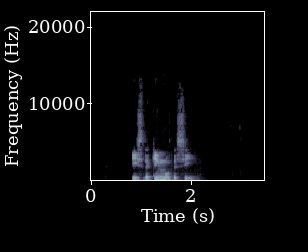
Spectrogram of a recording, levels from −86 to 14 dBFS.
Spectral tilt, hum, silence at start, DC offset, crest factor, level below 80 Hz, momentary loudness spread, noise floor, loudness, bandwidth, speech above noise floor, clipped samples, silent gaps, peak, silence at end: -4.5 dB/octave; none; 0.8 s; under 0.1%; 24 dB; -64 dBFS; 11 LU; -86 dBFS; -24 LUFS; 11.5 kHz; 62 dB; under 0.1%; none; -4 dBFS; 1.4 s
